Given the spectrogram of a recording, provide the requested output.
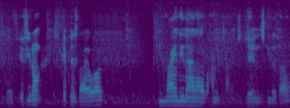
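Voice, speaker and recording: A man talks at a very fast pace in a medium pitch with monotone, flat intonation. Noticeable background noise is present. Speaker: speedrunner. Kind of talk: tutorial. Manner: casual with many fillers.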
